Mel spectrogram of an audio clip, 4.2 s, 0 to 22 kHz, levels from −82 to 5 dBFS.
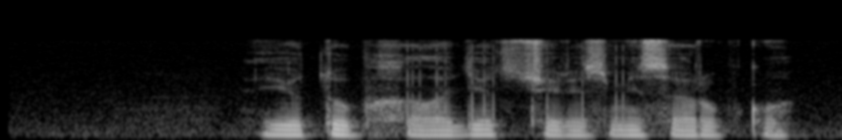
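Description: Between 2.04 and 3.13 s, something, likely interference from nearby equipment or a faulty connection, injects a train of clicks into the speech: roughly ten similar pulses at 10.2 per second, unevenly spaced, peaking around 5 dB above the speech, heard as irregular ticking.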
